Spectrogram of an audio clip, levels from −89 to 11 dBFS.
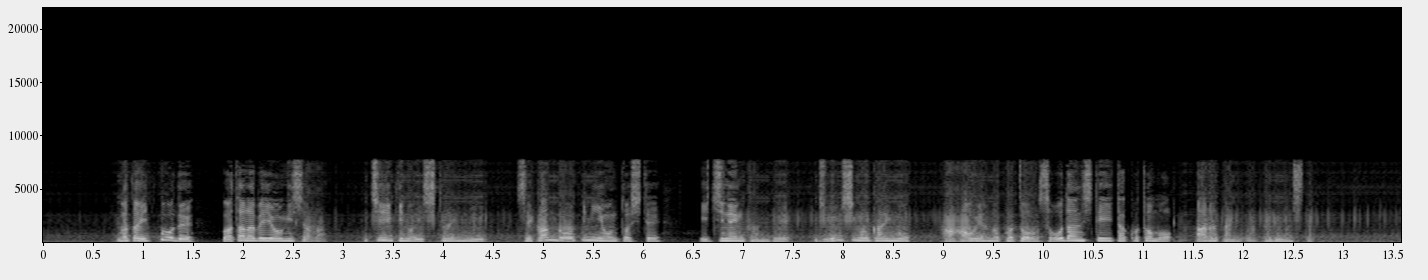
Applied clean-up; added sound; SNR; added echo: neural separator model SepFormer DNS4.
